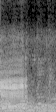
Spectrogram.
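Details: Sheep bleating at the Saturday sheep market in Macherla, Palnadu region; a short, strained nasal bleat lasting under half a second, followed by background crowd murmur.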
